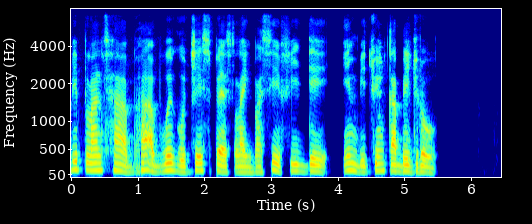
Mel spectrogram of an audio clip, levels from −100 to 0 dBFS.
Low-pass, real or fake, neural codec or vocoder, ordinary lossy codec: 7.2 kHz; fake; codec, 44.1 kHz, 7.8 kbps, Pupu-Codec; none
